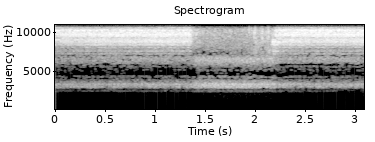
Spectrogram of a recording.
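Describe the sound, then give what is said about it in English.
A chorus of Brood IX periodical cicadas, emerged for the summer to mate, drones in a loud, steady, high-pitched buzz that holds for the whole stretch, wavering only slightly midway, with no voices. “They'll be back in force this summer for a mating melee, but once they've done their deed, they'll die within a few weeks.”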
